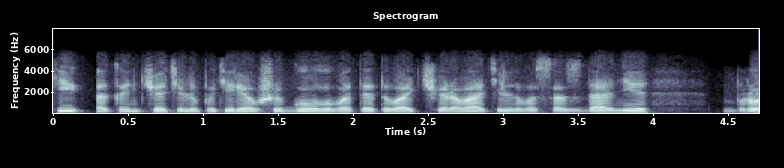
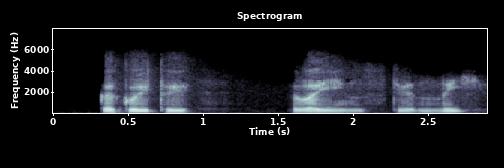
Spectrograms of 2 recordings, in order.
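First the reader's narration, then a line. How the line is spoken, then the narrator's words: Shy whisper. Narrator (Russian): застенчиво прошептала дракон Комода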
